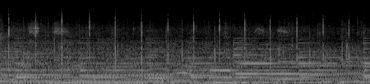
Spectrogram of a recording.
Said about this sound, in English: Come on and give my hand clap of praise in this house.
